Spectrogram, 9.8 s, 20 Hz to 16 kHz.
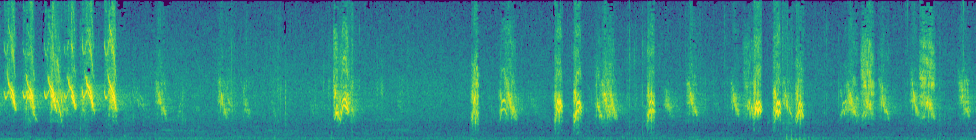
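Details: Sparrows coming for food at Tenmangu in Nakanoshima on 7 June 2020 fire off rapid high chirps at the start. Sparser tweets follow, then a renewed burst late on.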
